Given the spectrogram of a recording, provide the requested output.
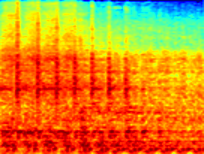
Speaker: Now, we're working on this little compressor, which I'm oddly very excited about for some reason. It's just cool cuz it's like this little enclosed unit that uh packs a pretty good punch as far as power goes and air flow.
